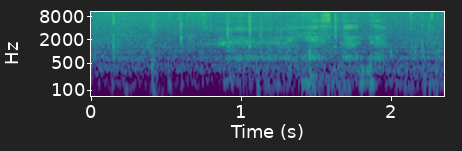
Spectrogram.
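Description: Faint whispered or low-voiced speech, off the microphone, strongest in the second half.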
